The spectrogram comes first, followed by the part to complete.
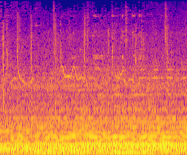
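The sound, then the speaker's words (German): Steady clip-clop of horse hooves as several horses, spurred on by their riders, travel toward the town of Steinburg as the day cools toward evening, a continuous rhythmic patter over a dense layer of background ambience, with no one talking. “Ihr gebt den Pferden nochmal die Sporen und dem Hund ein Leckerli, was die Pferde ein bisschen anpisst, weil die ein bisschen neidisch sind.”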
